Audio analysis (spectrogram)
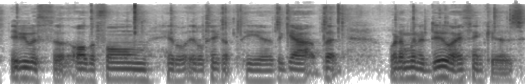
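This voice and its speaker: Fairly even in intonation, a man with an ordinary speaking voice talks at a medium pitch and a moderate speed. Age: middle-aged. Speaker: car restoration hobbyist. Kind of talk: DIY tutorial walkthrough. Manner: casual, many fillers.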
